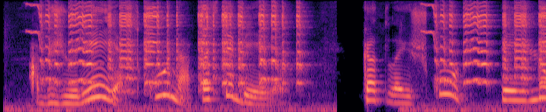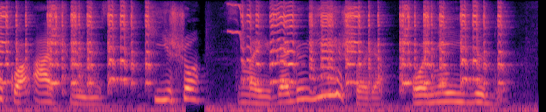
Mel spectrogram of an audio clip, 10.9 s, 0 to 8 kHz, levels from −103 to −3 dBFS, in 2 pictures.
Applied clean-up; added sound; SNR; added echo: none; Squeak; -1 dB; none.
